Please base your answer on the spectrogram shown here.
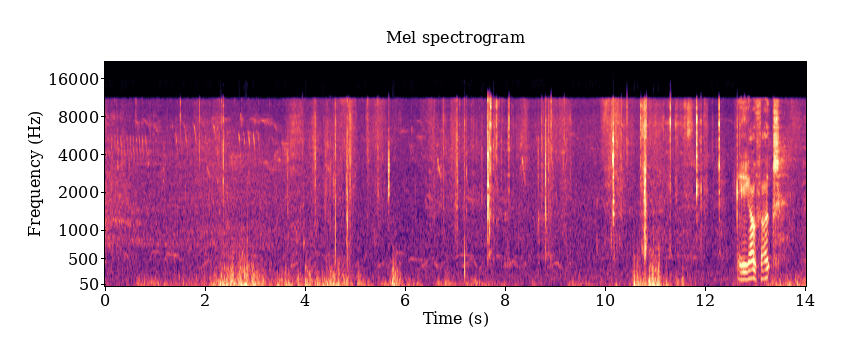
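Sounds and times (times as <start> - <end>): fish and tackle clicks and rustles: 6.4 - 12.8.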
